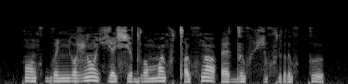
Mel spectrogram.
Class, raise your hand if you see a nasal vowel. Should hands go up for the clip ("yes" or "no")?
yes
